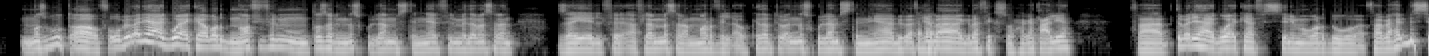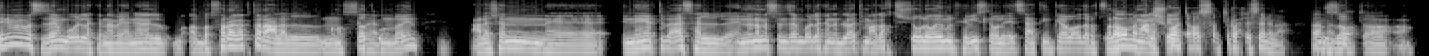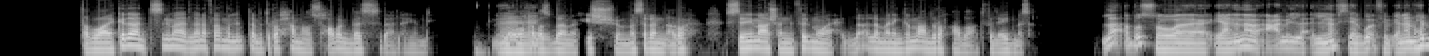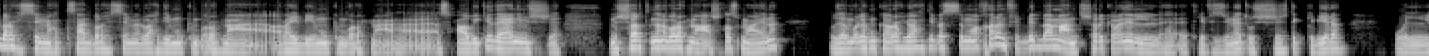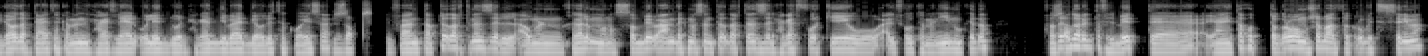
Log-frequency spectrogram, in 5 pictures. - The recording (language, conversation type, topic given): Arabic, podcast, إيه اللي بتحبه أكتر: تروح السينما ولا تتفرّج أونلاين في البيت؟ وليه؟
- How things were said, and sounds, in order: in English: "Graphics"; in English: "أونلاين"; tapping; other background noise; in English: "الOLED"; in English: "4K"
